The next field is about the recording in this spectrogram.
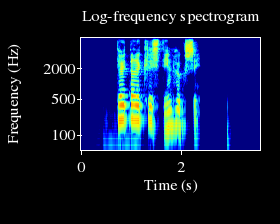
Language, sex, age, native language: Icelandic, female, 60-69, Icelandic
